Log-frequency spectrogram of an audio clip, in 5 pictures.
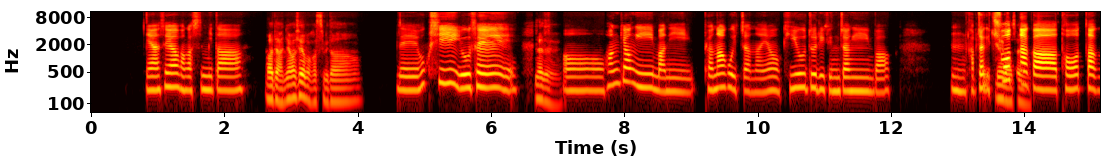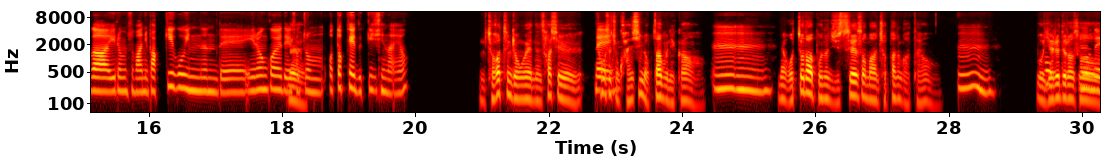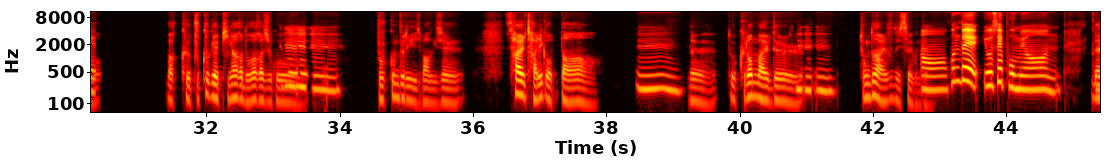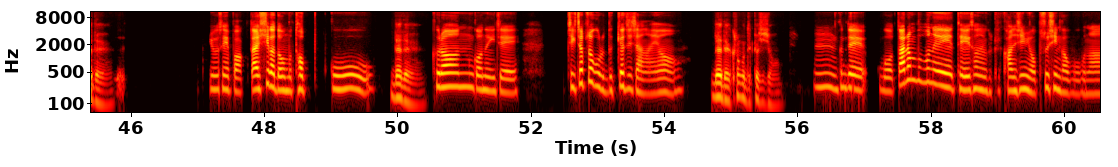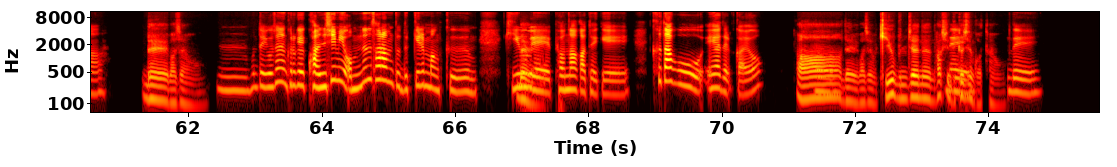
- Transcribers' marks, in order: other background noise
- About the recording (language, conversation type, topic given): Korean, unstructured, 기후 변화로 인해 사라지는 동물들에 대해 어떻게 느끼시나요?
